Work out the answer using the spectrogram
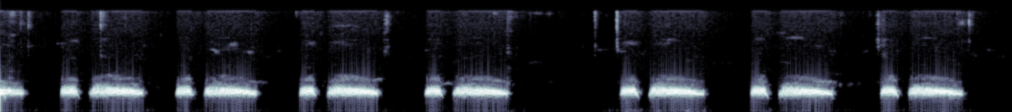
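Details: Spotted dove kept as a decoy to lure wild birds at Ban Nong Hin, giving low, mellow coos in paired phrases, a short note then a longer one, repeated steadily with a brief pause midway; quiet background.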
